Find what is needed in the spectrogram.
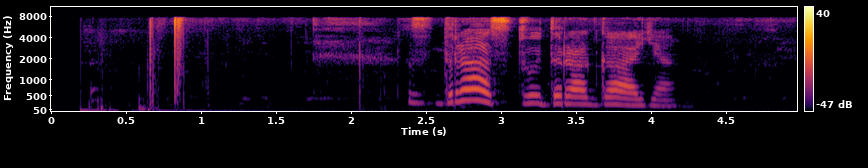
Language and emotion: Russian, positive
